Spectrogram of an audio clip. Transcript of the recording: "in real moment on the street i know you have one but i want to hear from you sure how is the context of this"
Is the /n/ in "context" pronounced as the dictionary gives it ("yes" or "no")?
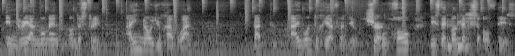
yes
